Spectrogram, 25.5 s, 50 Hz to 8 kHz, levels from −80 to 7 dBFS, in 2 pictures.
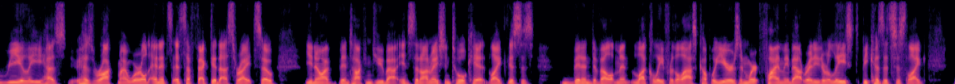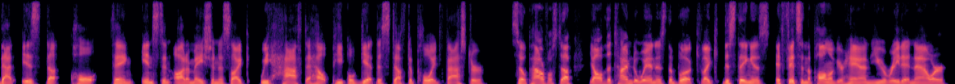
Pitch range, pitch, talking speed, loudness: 110-125 Hz, 115 Hz, 225 wpm, -21 LUFS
